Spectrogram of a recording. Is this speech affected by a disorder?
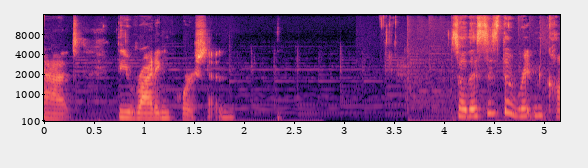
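No.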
